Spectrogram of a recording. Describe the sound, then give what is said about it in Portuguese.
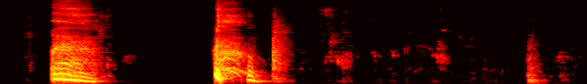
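A person chokes and gasps for air: a long strained rasping breath, then two sharp coughing gasps, followed by faint breathing and a small final catch. “Ufa, desculpa, gente, quase morri aqui, mas estou vivo. Engasguei aqui, mas já tá, já bebi uma água para melhorar.”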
